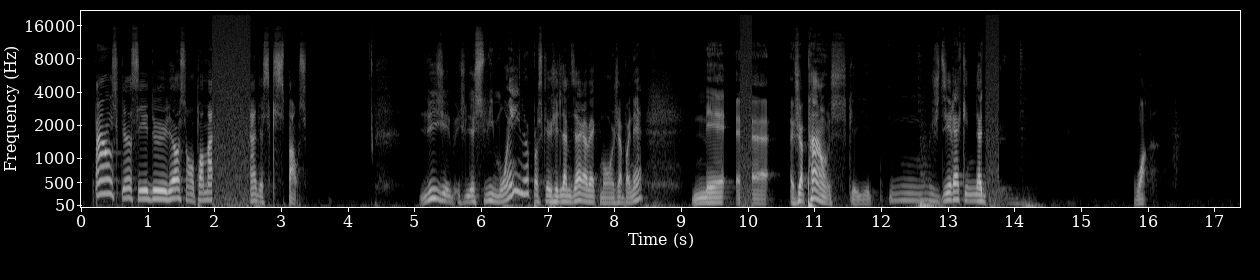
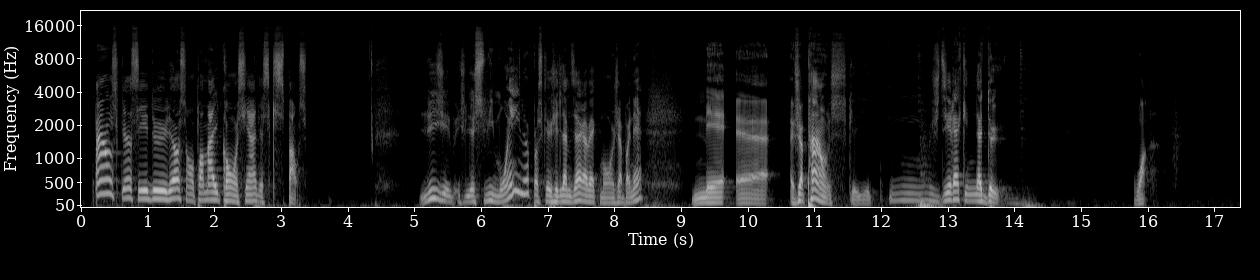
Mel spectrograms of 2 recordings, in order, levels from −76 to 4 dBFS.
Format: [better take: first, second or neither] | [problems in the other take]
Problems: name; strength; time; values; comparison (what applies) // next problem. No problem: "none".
second | audio cutting out; filled with static; at 2 s for 0.5 s, at 10 s and at 14 s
